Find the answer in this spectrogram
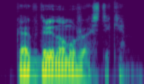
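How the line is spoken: Snort. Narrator (Russian): фыркнул Вениамин

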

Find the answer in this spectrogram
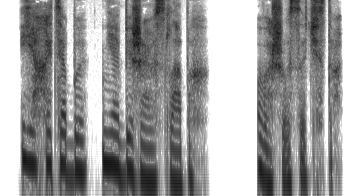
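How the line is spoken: Sweet angelic voice. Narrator (Russian): отозвалась я ангельским голосочком

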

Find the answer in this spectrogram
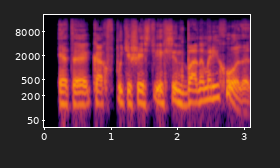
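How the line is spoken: Laughing. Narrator (Russian): засмеялся я

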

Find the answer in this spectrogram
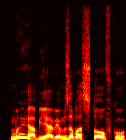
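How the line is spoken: Yelling. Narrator (Russian): завопил Врумфондель

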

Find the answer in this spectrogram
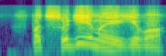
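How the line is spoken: Wailing shout. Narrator (Russian): взвопил Булатов

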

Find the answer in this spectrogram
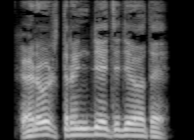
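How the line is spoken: Boss barking. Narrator (Russian): рявкнул босс

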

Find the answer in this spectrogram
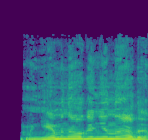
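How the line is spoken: Exclaiming. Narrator (Russian): воскликнул Марио

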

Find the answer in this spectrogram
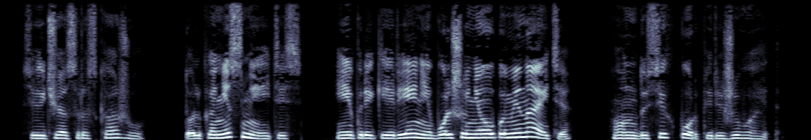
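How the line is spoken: Undertone promise. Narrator (Russian): Тьен вполголоса пообещал

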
